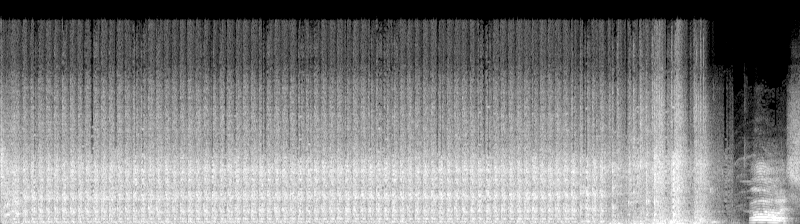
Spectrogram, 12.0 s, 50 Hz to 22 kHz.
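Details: Toyota 2JZ (VVTi gear rebuilt, compression fault fixed) in a Datsun, first start in 10 years; fires to a fast, high idle with uneven choppy pulse, running rough, possibly misfiring; cause unknown.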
